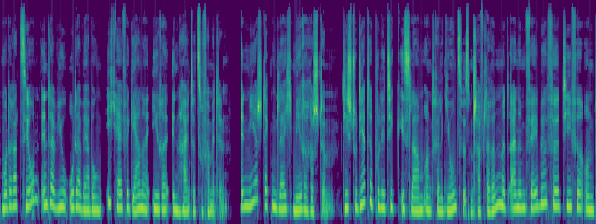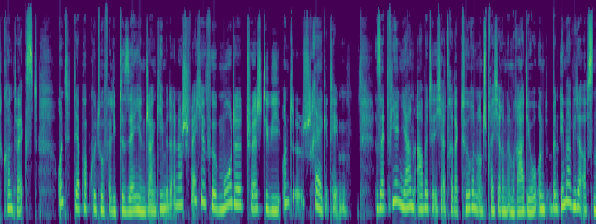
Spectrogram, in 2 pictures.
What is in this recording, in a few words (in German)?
Hoerprobe, podcast moderator; Stimmen, die Geschichten lebendig machen; podcast-eins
